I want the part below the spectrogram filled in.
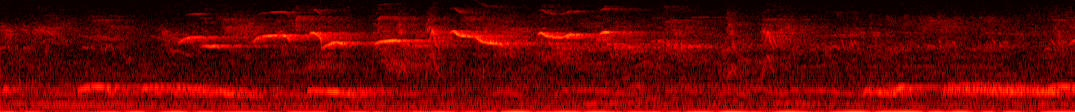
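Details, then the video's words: Morning birdsong: thin whistled phrases sliding high and bright, over lower mellow cooing notes and a steady background chorus of chirps. "Birds sounds on the morning 清晨鳥鳴"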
